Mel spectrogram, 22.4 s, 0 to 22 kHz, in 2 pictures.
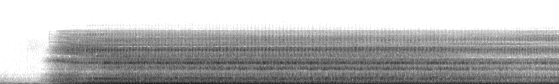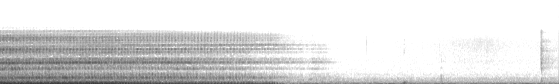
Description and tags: long Beastly growl effect
a drawn out growl. Should be good for adding to audio plays or videos. Made by growling into mic then slowing it 75 times in audacity. added some base and treb for effect.
growl, Monster, scary, snarl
